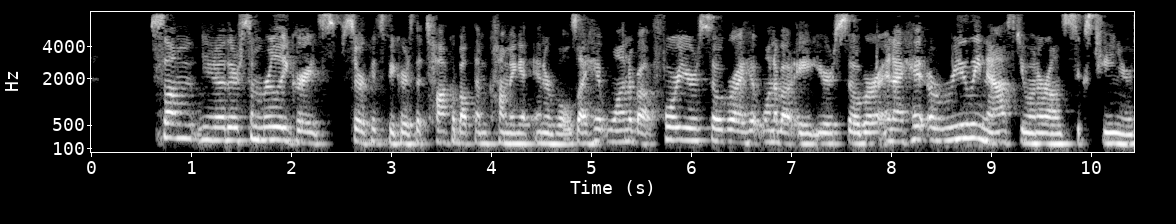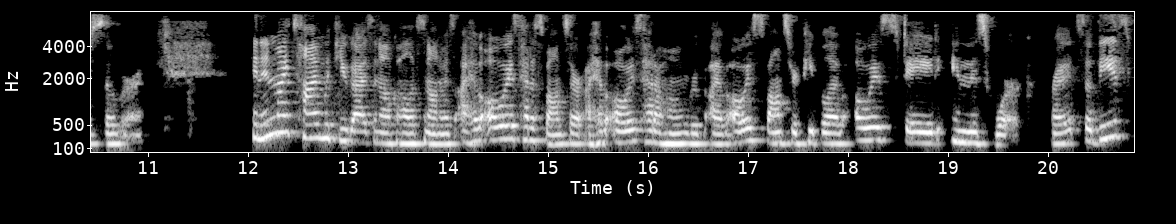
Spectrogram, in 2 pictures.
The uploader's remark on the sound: Today we have a meeting from the Sunlight Beams in Cape Town South Africa. This zoom meeting is from July of 2020.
